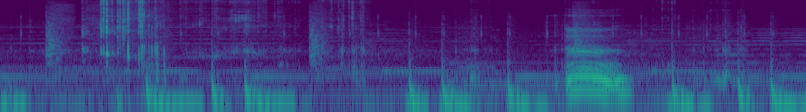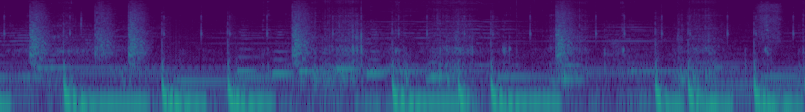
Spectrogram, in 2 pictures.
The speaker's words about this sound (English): Today, I'm going to talk about favorite crunchy stuff. Crunchy eats. And what I'm crunching on right here is these chips. You can crunch on anything you want, really. You can crunch a hard crunch.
